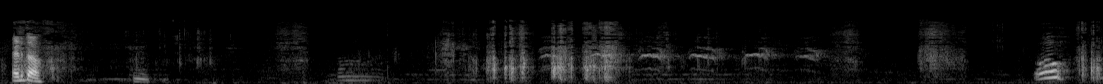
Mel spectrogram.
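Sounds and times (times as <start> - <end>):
crow cawing: 5.4 - 8.3.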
